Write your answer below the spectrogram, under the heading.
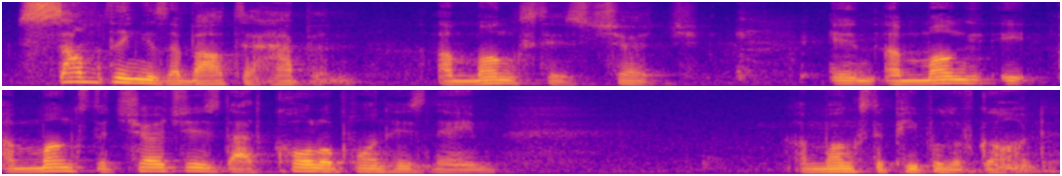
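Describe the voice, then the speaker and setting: Slow, deep-voiced booming preacher man. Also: a little hiss or hum. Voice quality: big booming voice. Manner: slow, drawn-out, fervent delivery with repeated phrases. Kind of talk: sermon with prayer.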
